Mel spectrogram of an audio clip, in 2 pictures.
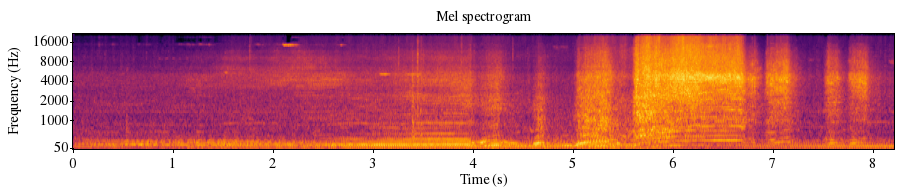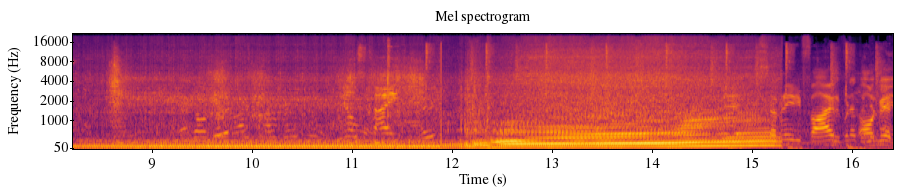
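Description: A UTV race vehicle at the Baja 1000 desert race runs loud and close, its engine droning and revving with rising and falling pitch, with a harsh burst of noise midway and people talking over it.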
